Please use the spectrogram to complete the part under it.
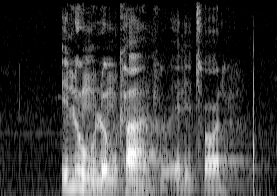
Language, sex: Zulu, male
